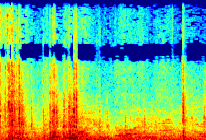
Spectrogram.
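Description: Faint background voices in a shop, with a few light clicks, one sharper click near the end.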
